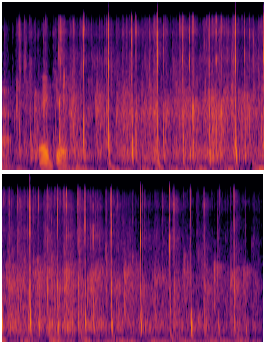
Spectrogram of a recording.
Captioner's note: audience clapping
